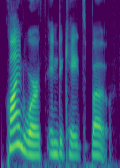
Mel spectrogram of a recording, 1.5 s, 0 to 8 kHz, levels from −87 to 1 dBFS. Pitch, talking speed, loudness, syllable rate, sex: 180 Hz, 120 wpm, -22 LUFS, 5.2 syllables/s, female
